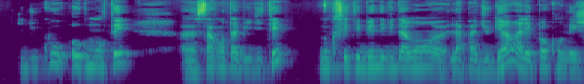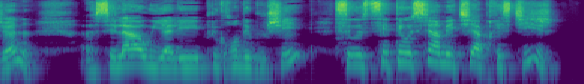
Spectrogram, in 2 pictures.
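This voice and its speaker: A woman uses a normal speaking voice at a medium pitch, with ordinary pitch variation and a moderate pace. The recording is very clean, with a silent background. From Paris suburbs, France (Essonne). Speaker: coach and public speaking trainer. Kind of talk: interview conversation.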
